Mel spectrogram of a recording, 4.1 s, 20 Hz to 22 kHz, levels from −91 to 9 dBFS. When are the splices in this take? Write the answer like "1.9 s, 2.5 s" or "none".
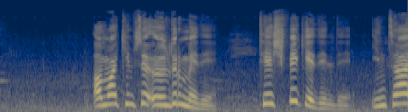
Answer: none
